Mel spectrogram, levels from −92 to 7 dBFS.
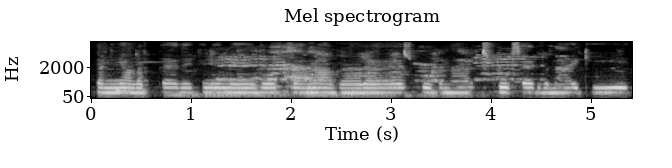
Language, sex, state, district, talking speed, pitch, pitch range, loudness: Hindi, female, Bihar, Kishanganj, 110 wpm, 210 Hz, 210-215 Hz, -18 LUFS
